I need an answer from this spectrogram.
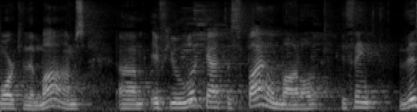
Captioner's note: metal clanging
